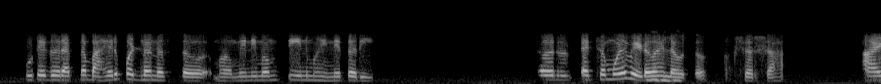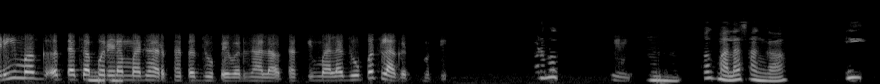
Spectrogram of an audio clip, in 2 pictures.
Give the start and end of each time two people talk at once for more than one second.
none

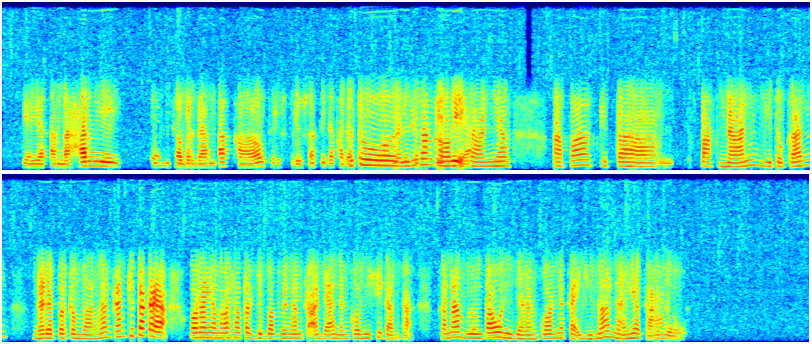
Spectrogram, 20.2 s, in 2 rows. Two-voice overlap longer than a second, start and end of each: 4.3-5.8

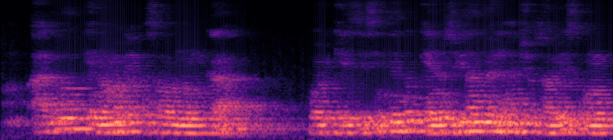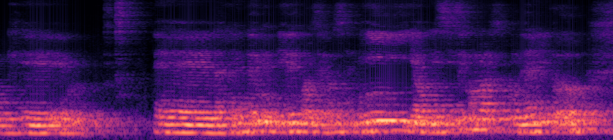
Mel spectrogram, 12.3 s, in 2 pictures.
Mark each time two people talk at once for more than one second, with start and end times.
none

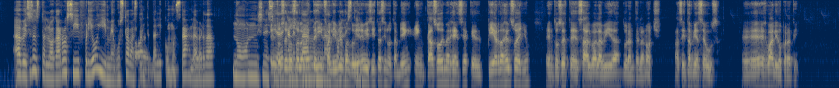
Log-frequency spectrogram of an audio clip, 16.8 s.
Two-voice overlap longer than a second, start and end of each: 5.4-7.3

